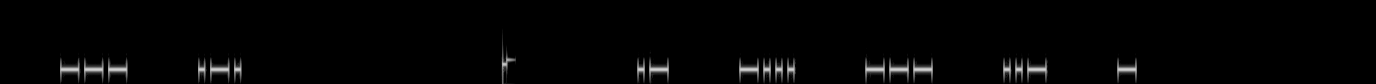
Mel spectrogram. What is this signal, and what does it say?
Morse code, heard as a keyed tone, about 20 wpm, spaced as for 9 wpm, 700 Hz. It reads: OR ABOUT
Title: 4x Character Spacing - Top 100 Words - 20wpm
